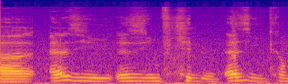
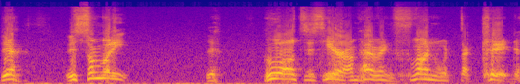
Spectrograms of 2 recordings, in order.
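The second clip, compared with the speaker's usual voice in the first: rasping, high, creaky goblinoid creature voice; 8 semitones higher than usual. A game master voices a second goblinoid in the scene, in a goblin voice. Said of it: "another goblinoid voice".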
